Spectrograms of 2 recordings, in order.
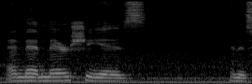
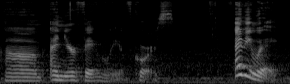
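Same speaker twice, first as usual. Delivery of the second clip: ordinary delivery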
